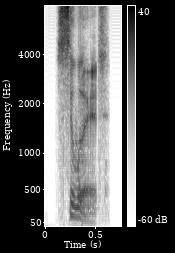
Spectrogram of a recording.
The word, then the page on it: suet: British English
